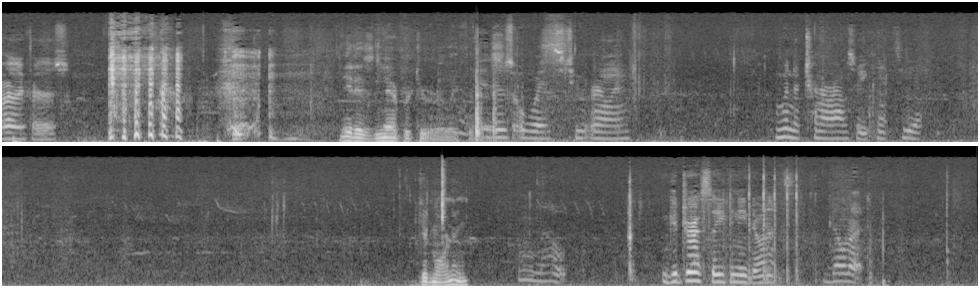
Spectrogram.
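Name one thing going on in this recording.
A teenage girl talks and laughs close by.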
